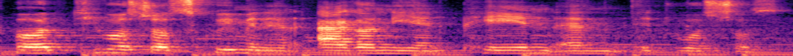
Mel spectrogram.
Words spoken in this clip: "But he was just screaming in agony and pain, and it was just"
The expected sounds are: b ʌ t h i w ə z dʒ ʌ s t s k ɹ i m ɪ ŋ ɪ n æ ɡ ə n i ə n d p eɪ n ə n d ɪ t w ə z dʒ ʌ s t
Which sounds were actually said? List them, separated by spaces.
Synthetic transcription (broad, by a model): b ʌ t h i w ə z dʒ ʌ s t s k w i m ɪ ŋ ɪ n æ ɡ ə n i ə n p eɪ n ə n ɪ t w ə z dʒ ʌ s t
